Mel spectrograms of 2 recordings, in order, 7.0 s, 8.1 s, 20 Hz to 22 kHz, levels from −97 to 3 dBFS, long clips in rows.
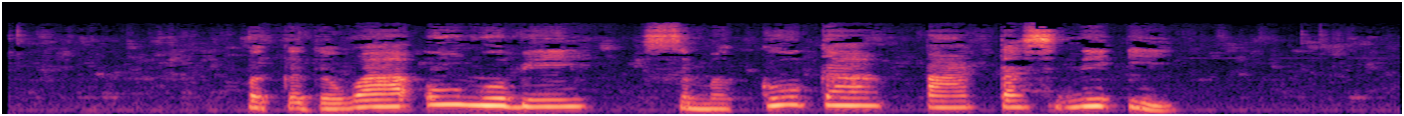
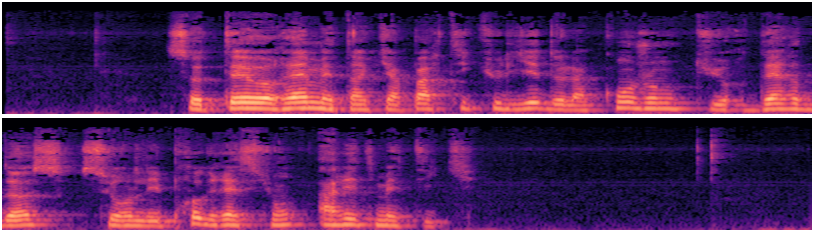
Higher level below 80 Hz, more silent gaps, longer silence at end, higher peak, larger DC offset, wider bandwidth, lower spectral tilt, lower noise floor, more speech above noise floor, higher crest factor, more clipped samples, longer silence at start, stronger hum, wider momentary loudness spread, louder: second, -60 dBFS vs -54 dBFS; neither; first, 1.15 s vs 0.45 s; about the same, -4 dBFS vs -4 dBFS; neither; second, 11 kHz vs 16 kHz; about the same, -4.5 dB/octave vs -5.5 dB/octave; second, -57 dBFS vs -65 dBFS; second, 39 dB vs 44 dB; about the same, 16 dB vs 18 dB; neither; first, 1.25 s vs 0.85 s; neither; second, 12 LU vs 15 LU; about the same, -19 LUFS vs -21 LUFS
